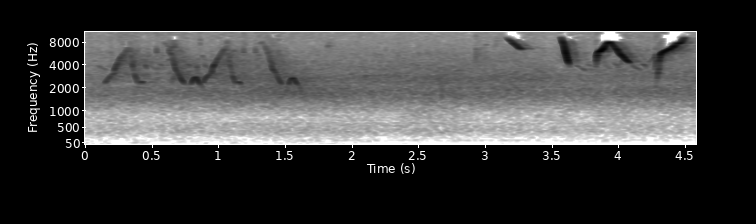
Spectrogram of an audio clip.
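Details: Singing Ringed warbling finch, native to Bolivia, Argentina and Paraguay: a few faint, distant slurred notes, a quiet pause, then four loud, high whistled notes rising and dropping sharply.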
